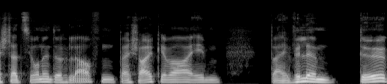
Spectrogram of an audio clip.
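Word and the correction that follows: Willem II: glaube ich, spricht man es aus. – Willem Twee. Willem Twee.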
